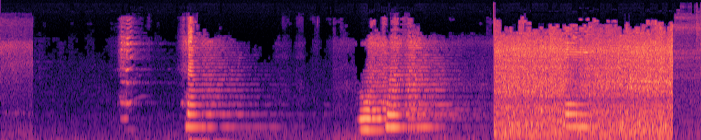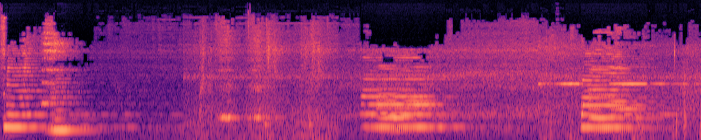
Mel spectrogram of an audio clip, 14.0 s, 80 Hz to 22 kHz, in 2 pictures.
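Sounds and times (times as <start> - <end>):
two-tone train horn: 3.6 - 4.8, 5.5 - 6.1, 7.0 - 9.7, 10.6 - 11.6, 12.6 - 13.9.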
